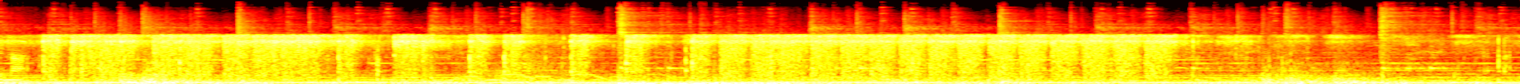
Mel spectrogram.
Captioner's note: gun fire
